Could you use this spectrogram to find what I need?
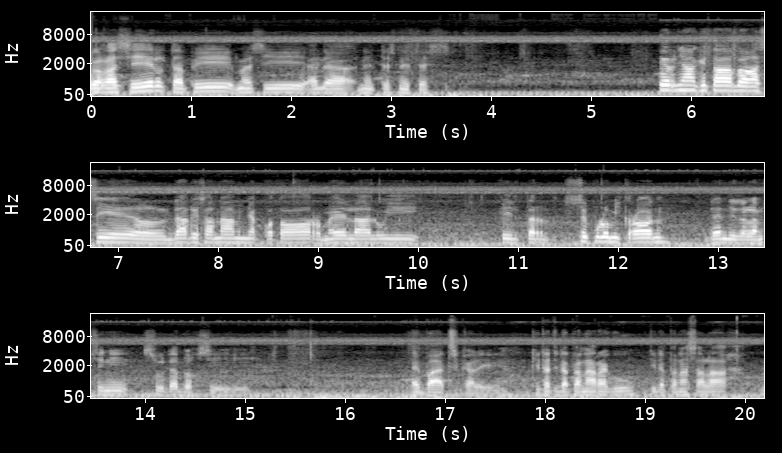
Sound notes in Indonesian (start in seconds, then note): none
